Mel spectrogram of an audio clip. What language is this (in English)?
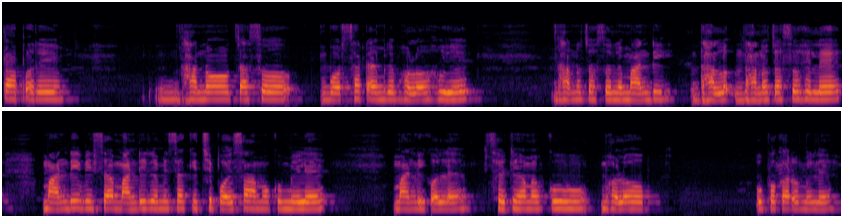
Odia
